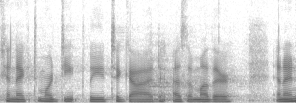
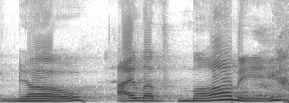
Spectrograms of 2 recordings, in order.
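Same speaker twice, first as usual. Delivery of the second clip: put-on toddler voice, louder and very slow; stubborn toddler repeating himself, louder and drawn out; toddler insisting; 10 dB louder, much slower than usual. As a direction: draw it out like a stubborn three-year-old. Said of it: "And he's like".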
